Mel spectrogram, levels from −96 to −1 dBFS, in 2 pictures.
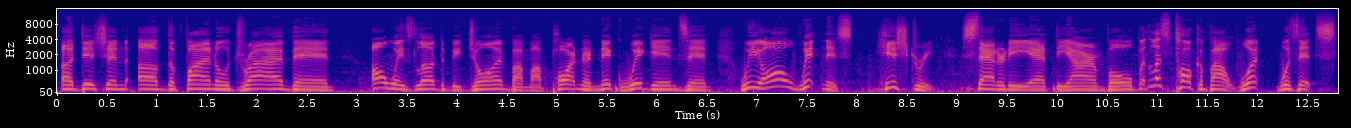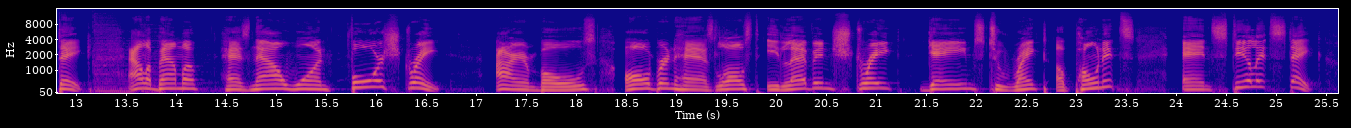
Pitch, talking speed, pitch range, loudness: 175 Hz, 130 wpm, 155-195 Hz, -40 LUFS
